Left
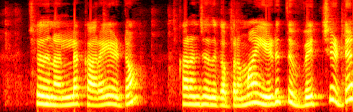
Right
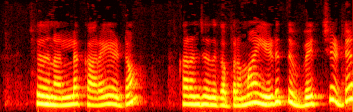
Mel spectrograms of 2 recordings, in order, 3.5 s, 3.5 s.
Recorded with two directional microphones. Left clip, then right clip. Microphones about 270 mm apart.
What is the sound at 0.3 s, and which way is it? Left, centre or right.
A woman's voice, centre.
